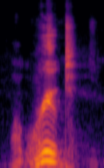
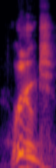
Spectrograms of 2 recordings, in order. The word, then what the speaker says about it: Root: when I say it root root like boot yes what's your name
